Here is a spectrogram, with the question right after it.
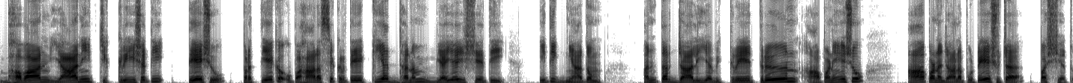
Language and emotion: Sanskrit, neutral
